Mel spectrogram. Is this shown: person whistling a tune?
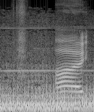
no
